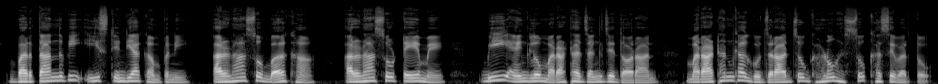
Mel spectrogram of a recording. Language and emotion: Sindhi, neutral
